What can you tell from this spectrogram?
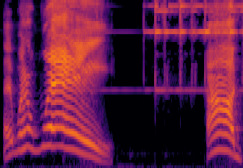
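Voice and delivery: high, loud, slow frustrated cry; frustrated outcry. Real, not acted. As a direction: wail that the sneeze vanished. Sneeze disappears.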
